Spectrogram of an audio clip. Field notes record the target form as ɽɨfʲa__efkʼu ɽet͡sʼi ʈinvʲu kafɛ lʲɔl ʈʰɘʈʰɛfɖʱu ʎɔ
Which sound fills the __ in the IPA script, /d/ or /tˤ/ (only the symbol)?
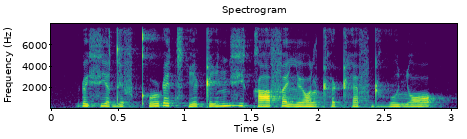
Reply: d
